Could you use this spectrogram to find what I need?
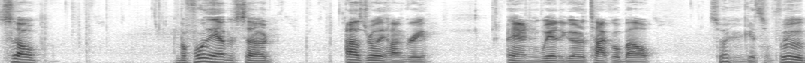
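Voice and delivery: speaking while chewing ice. Answering the host's question for the audience at home, talking while chewing ice. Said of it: "So I'm chewing some ice".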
